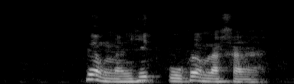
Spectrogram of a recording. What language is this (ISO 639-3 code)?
tha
